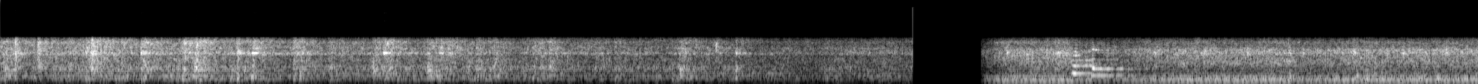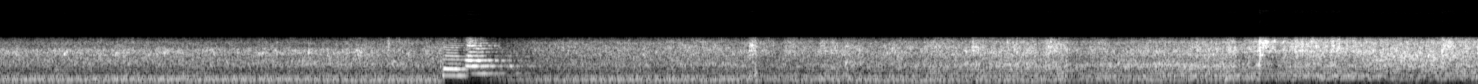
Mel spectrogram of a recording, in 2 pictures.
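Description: Railway coaches rolling past with a rumble and clicking wheels. After a cut, a diesel locomotive's engine runs with a steady low hum as it draws in, with two brief horn sounds.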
